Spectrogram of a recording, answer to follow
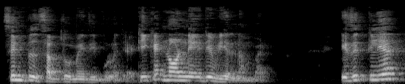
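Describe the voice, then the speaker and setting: A man teaches exam maths in a slightly high, sing-song voice at a brisk pace. Repeated phrases and frequent check-ins with students run through his explanations, and the recording has a roomy echo.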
